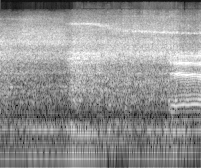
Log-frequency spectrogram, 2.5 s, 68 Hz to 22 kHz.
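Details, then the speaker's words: BMW X6, codes cleared after swapping cam parts between banks: uneven, lumpy idle with unsteady beat under exhaust drone; rough idle, camshaft 2 timing code returns. "there it is you can tell it's running bad oh she's angry she is angry"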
